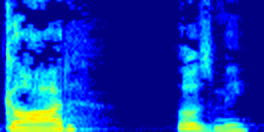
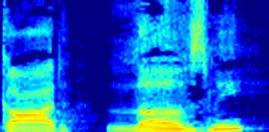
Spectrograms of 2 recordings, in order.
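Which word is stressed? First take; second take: God; loves. First: The stress is on God. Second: The stress is on loves.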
